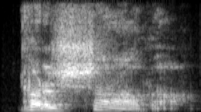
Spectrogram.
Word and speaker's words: Warszawa: Anyway, the correct or legit Polish pronunciation is Warszawa.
